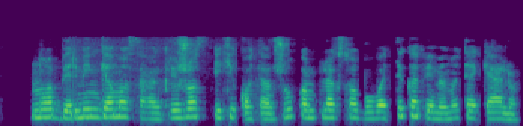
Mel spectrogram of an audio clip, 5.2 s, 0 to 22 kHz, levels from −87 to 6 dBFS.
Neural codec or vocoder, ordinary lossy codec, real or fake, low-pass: none; AAC, 32 kbps; real; 7.2 kHz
